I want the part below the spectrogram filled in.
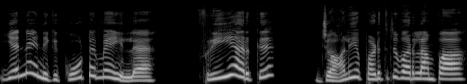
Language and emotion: Tamil, surprised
